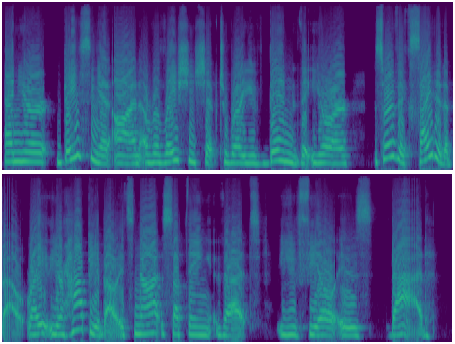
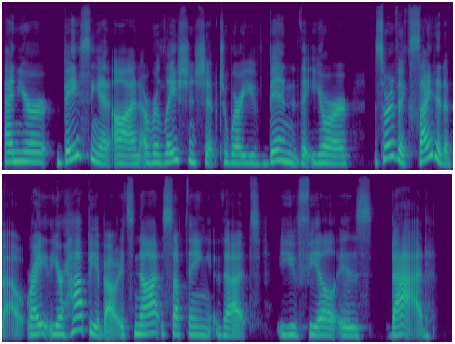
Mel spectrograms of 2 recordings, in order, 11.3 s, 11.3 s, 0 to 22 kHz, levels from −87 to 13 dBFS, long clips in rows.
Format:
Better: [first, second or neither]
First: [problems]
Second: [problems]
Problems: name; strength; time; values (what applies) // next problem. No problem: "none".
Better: second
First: distortion; heavy; 26% of the sound clipped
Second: none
